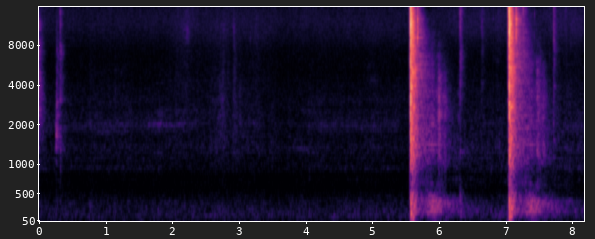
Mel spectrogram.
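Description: A Fabarm XLR Chesapeake 12 gauge shotgun fires Remington Clay and Field 1 1/8 ounce shells: two sharp, loud blasts about a second and a half apart break a quiet outdoor lull, each followed by a short fading echo.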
